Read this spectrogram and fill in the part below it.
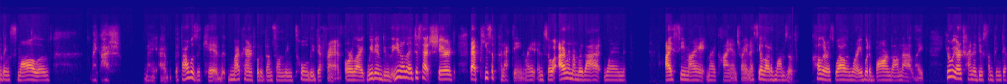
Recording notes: Apologies for the little glitches this time — I’m not sure how that happened.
